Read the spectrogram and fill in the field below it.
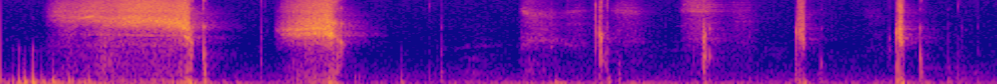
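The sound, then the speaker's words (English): Wrapping a Christmas present: two long crinkly rustles of wrapping paper being pulled and folded, then a short series of sharp, crisp snips and clicks spaced about half a second apart, with no talking. “Snip, snip, zip, zip, zip. Scrap, scrap.”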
